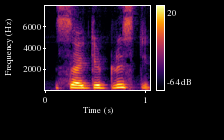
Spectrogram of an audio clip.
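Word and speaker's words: psychiatrist: हैं नेक्स्ट है physicist साइकेट्रिस्ट कह सकते हैं आप इसको इसमें पी साइलेंट होता है नेक्स्ट है तो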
